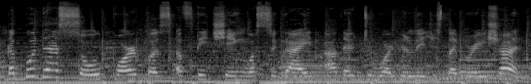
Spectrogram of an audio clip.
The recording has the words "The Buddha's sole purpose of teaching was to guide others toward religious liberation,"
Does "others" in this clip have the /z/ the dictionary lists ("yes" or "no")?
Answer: no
